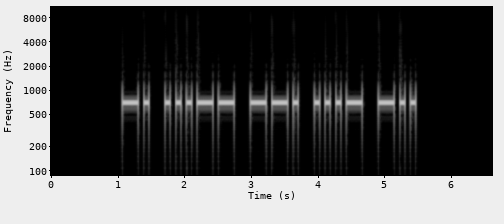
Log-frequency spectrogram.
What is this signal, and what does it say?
Morse code, heard as a keyed tone, about 14 wpm, 700 Hz. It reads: N3GVD
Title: USA Call Signs - 5 Characters - Repeated 2x - 15wpm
